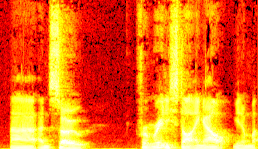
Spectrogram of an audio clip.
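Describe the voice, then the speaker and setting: A man with a British accent, very deep, low pitch and bright, sharp tone at a moderate pace, on a very clean recording with a silent background. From Britain. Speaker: startup founder. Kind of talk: podcast interview. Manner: hesitant, many fillers.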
